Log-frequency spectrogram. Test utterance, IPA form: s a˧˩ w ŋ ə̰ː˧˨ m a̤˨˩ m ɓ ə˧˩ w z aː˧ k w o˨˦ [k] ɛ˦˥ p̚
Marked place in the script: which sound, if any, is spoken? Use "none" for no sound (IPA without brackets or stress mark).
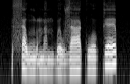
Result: k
